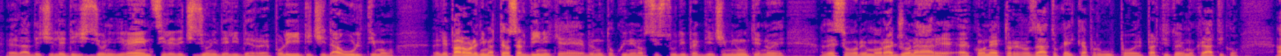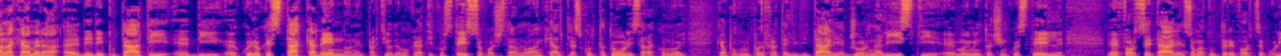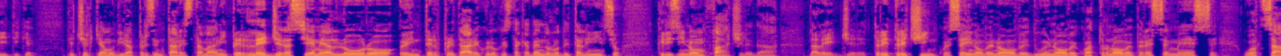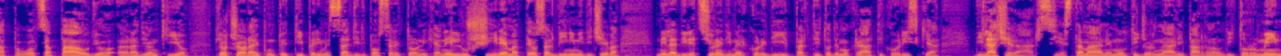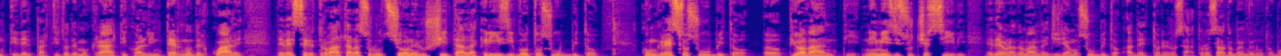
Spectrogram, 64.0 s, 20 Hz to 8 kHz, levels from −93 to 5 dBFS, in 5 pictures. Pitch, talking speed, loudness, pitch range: 110 Hz, 170 wpm, -26 LUFS, 95-120 Hz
